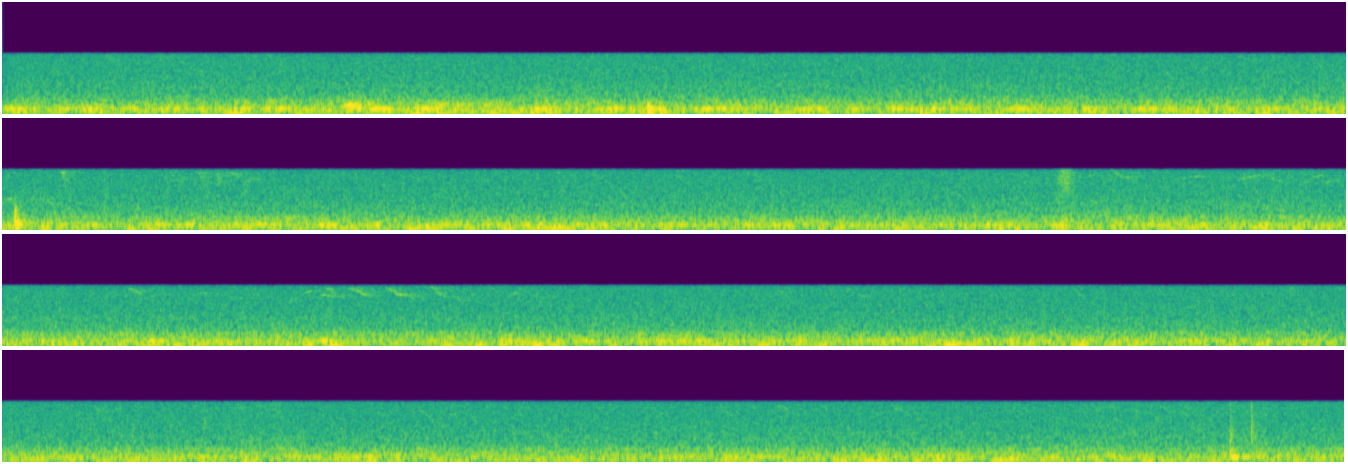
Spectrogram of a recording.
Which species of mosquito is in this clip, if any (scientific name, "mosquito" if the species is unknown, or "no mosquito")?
no mosquito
